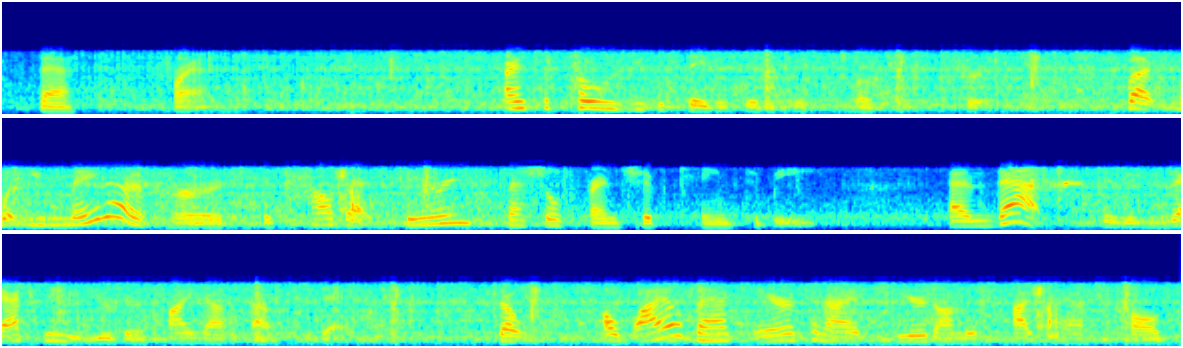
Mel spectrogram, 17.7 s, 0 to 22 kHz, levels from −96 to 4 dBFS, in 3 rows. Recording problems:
phone-call audio; nothing above 3.5 kHz
traffic noise; loud; throughout; 5 dB below the speech

